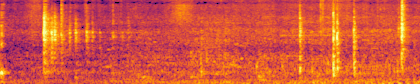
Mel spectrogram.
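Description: A few sharp metallic clinks of hand tools and loose parts against the car's underside during gearbox removal, over a low steady workshop rumble.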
